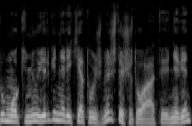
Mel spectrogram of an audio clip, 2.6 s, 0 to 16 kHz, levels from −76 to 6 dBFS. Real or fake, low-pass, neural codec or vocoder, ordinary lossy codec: real; 14.4 kHz; none; AAC, 64 kbps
